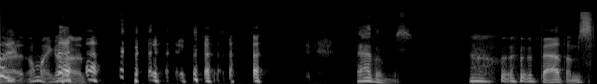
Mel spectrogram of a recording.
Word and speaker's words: FZMZ: as a special band called FZMZ, pronounced Fathoms.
